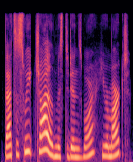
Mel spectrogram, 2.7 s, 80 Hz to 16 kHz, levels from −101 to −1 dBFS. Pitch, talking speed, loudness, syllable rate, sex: 245 Hz, 180 wpm, -17 LUFS, 5.1 syllables/s, female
